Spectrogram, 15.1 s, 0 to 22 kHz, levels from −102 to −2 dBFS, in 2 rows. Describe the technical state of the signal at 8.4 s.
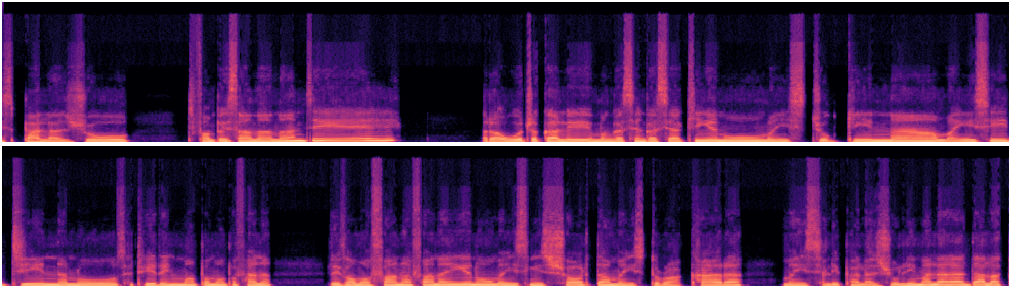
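At 8.4 s the speech is intact, carried by Opus voice compression in what sounds like its hybrid mode, with only light coding damage and the band reaching up to about 20.2 kHz.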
